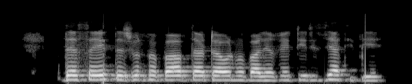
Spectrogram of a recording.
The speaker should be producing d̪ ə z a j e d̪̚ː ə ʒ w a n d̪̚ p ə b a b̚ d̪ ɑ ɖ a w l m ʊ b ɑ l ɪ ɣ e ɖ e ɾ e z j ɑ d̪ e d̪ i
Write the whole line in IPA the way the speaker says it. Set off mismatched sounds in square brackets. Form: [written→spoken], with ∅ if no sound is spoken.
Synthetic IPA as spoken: d̪ ə [z→s] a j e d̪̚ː ə ʒ w a n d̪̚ p ə b [a→ɑ] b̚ d̪ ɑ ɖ a w l m ʊ b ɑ l ɪ ɣ e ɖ e ɾ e z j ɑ [d̪→t̪] e d̪ i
